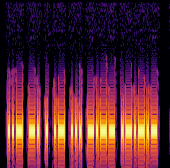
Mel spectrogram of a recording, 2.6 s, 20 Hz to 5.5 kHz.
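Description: Morse code, heard as a keyed tone, about 38 wpm, 600 Hz. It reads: UNEASY.
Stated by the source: Morse code practice at 38 WPM, sending Ken Follett's novel Never in English, from CW med Gnister.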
